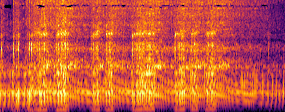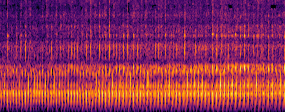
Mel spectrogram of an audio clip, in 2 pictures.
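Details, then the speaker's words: Vintage Homelite Super XL Automatic chainsaw two-stroke, before repair: sharp throttle blips fall back to an uneven, hunting idle that won't settle; owner suspects reed issue, later finding a reed with a piece missing and another gapped. "had it running and idling and i have a feeling it's got a read issue"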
